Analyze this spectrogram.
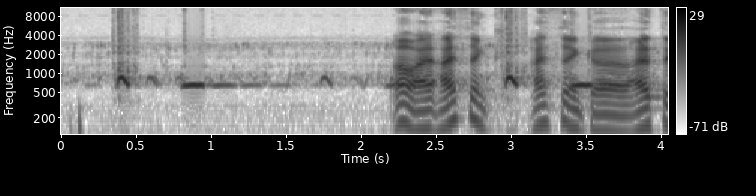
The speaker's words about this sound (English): I think we all know what that cuckoo means. That is the cuckoo of the untranslatable cuckoo clock? I get, yeah, the good old cuckoo's away.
